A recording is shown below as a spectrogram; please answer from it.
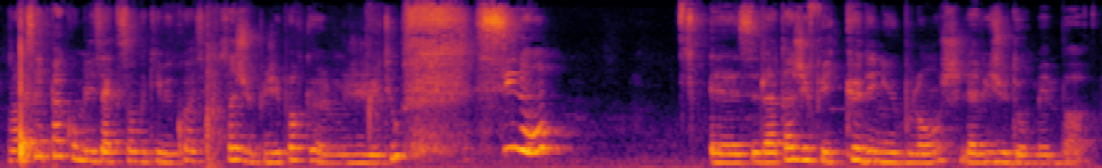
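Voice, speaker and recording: A woman's voice: medium pitch, fast talker, hardly any pauses, mellow, roomy sound, a little hiss or hum. Rambling teen girl with a French accent. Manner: rambling, many restarts and "genre" fillers. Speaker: vlogger. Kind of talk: casual confessional vlog chat. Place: at home, indoors.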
